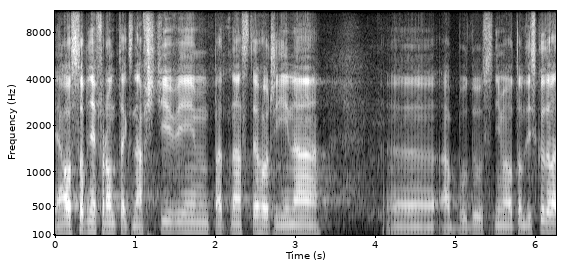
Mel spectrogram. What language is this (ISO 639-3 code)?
ces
